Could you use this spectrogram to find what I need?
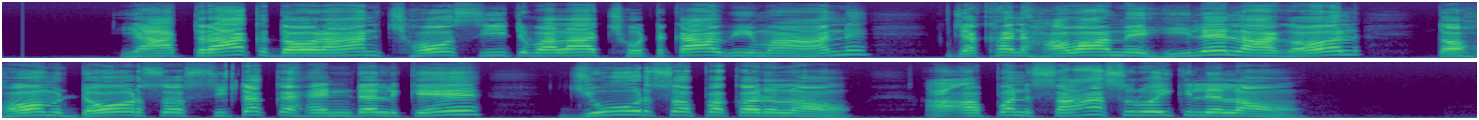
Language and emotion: Maithili, fearful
